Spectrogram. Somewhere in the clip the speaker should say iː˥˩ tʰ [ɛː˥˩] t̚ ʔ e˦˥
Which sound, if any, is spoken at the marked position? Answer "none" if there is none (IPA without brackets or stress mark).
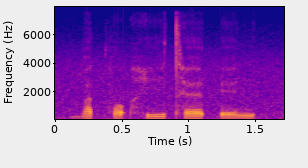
ɛː˥˩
